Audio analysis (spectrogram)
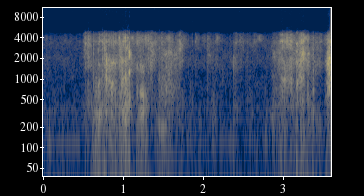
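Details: A female English Bulldog grumbles and whines in two rough, snorting bursts separated by a quieter pause, reacting to something being pointed at her, which always sets her off.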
